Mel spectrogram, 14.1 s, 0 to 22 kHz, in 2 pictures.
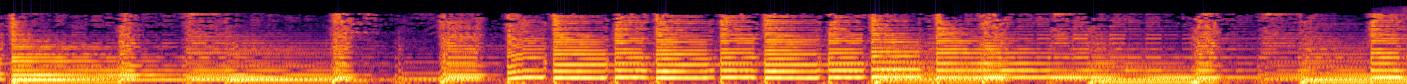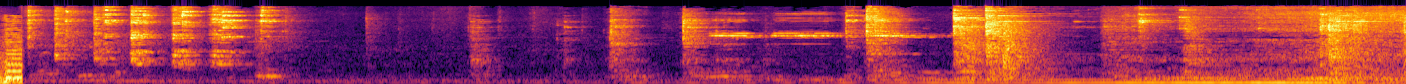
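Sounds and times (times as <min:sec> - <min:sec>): metal tools clinking and knocking: 0:07.2 - 0:08.6, 0:09.4 - 0:14.0.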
